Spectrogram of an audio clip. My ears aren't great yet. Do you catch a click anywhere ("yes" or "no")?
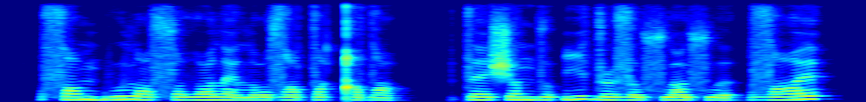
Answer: yes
